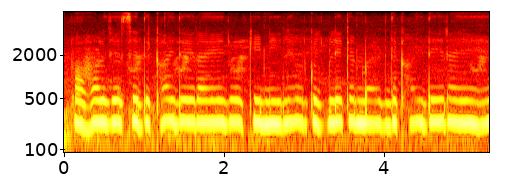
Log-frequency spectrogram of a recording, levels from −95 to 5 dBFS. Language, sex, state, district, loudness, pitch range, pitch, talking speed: Hindi, female, Bihar, Begusarai, -14 LUFS, 230-240 Hz, 235 Hz, 205 wpm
